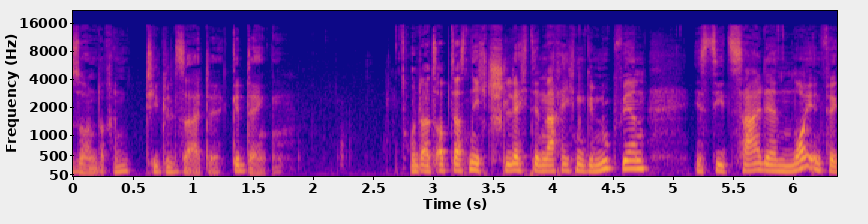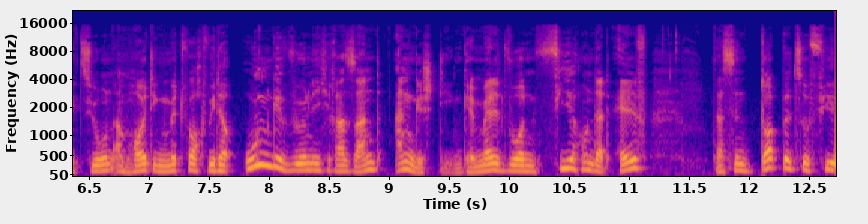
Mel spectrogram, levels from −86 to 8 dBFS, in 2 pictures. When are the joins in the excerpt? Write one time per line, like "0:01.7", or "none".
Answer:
none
